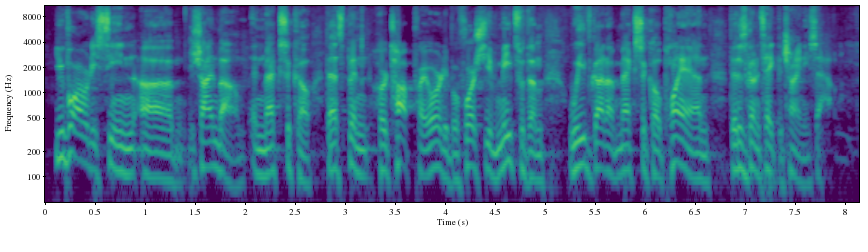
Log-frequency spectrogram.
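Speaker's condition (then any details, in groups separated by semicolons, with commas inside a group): No condition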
